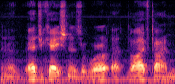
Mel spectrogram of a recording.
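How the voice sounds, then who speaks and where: A man with a medium pitch and a dark, mellow tone speaks with vocal fry and fairly even intonation, with audible room echo around him. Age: 70s. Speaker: attorney. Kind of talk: casual chat. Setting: recorded conversation with a friend on camera.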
